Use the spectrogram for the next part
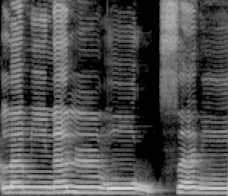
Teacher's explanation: terdapat ro sukun sebelumnya harakat damah yang berada di huruf mim maka ro tersebut harus dibaca secara tebal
